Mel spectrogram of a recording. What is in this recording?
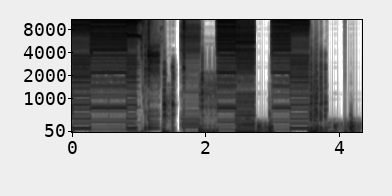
Abstract Percussion Loops made from field recorded found sounds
